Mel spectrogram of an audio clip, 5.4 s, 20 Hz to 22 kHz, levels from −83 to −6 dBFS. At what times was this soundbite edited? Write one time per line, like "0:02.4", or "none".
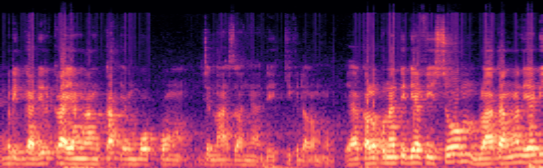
0:03.3

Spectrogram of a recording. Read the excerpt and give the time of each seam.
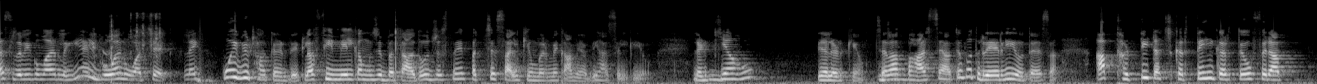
0:01.8

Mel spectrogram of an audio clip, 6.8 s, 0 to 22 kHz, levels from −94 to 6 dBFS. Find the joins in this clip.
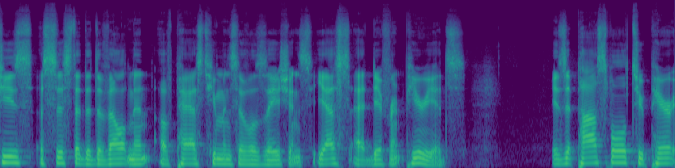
none

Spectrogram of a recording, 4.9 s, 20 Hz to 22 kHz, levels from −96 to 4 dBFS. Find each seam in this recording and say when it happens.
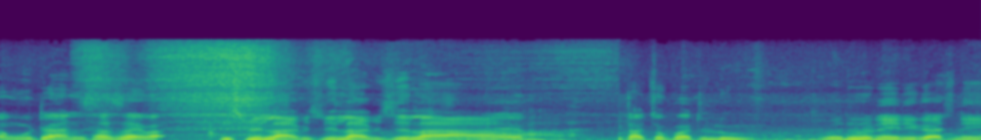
0:02.9

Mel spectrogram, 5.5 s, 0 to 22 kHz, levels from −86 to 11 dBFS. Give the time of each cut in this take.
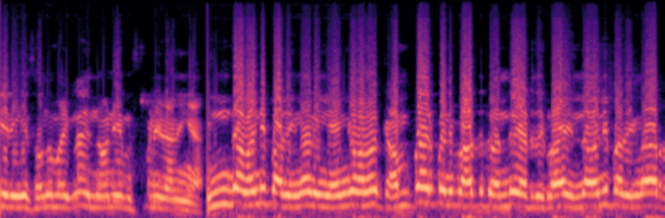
0:01.7

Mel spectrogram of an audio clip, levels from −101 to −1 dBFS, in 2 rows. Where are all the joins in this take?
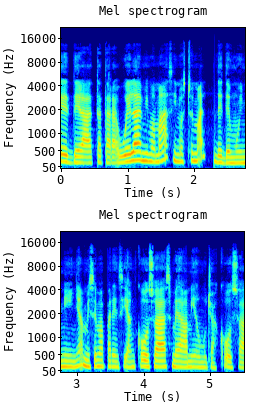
0:02.3

